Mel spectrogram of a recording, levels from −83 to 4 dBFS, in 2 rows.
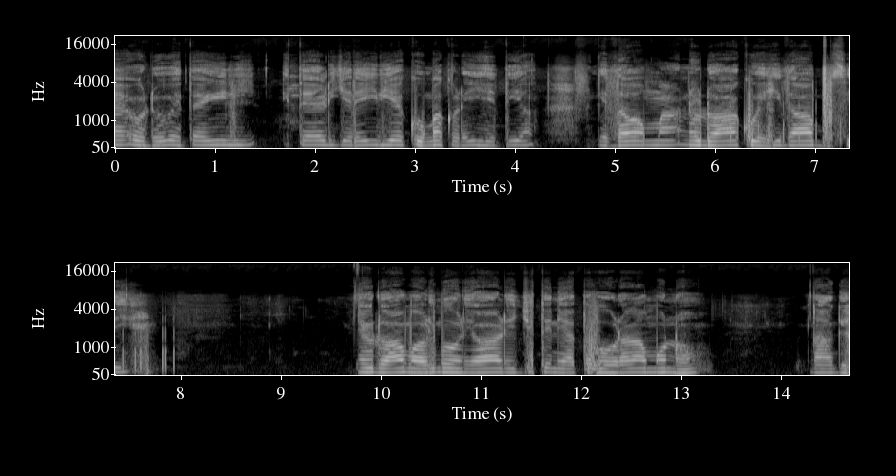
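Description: Speech with a train of clicks from 6.16 to 7.94 s, right after "ngĩthoma nĩ ũndũ wa". About fifteen similar pops arrive unevenly, roughly 7.3 per second. They stand far above the speech level. Nearby equipment interference or a faulty connection or power supply is the likely cause.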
